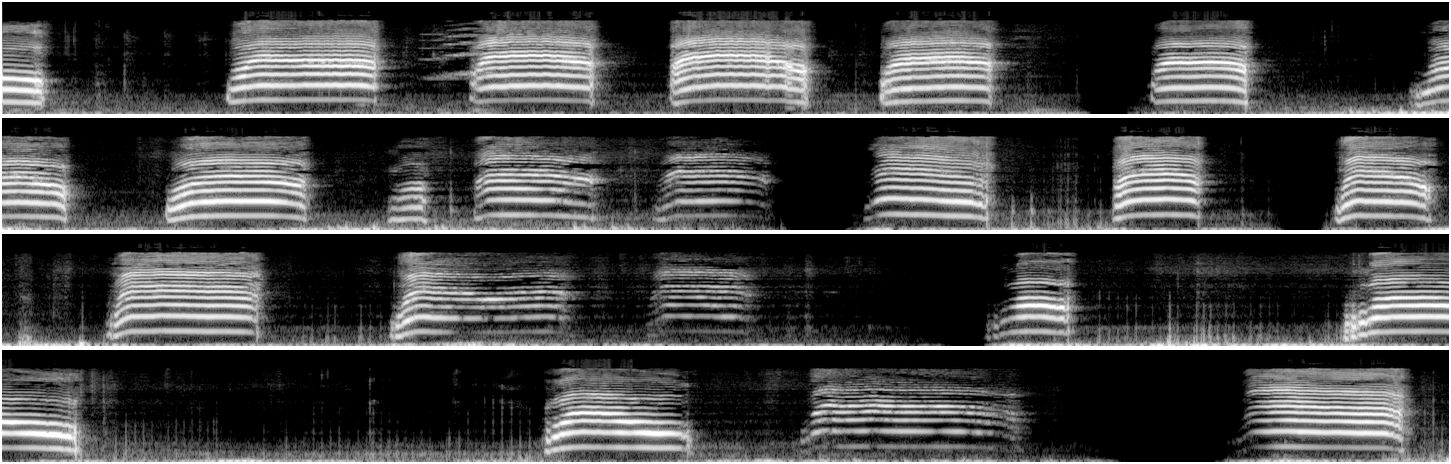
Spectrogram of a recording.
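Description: A cat meowing over and over, about two dozen short meows in a row. Each meow rises and falls in pitch, with a few brief pauses between runs.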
